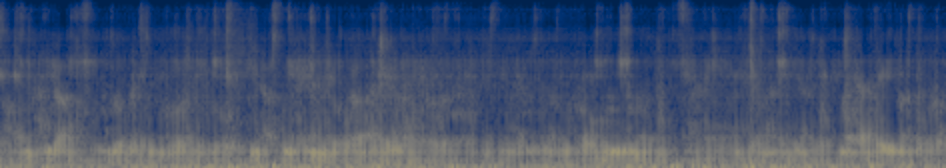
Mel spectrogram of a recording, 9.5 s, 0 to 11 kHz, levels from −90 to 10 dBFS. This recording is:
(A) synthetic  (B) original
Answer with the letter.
A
